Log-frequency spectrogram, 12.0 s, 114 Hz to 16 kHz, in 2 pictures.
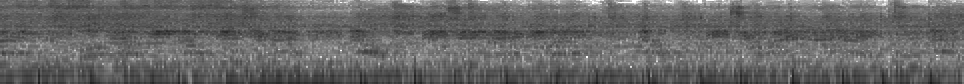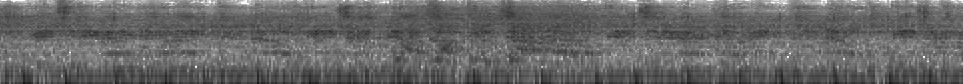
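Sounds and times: fast drum beat: 0.0 - 12.0
guitars: 0.0 - 12.0
singer yelling vocals: 0.0 - 12.0.

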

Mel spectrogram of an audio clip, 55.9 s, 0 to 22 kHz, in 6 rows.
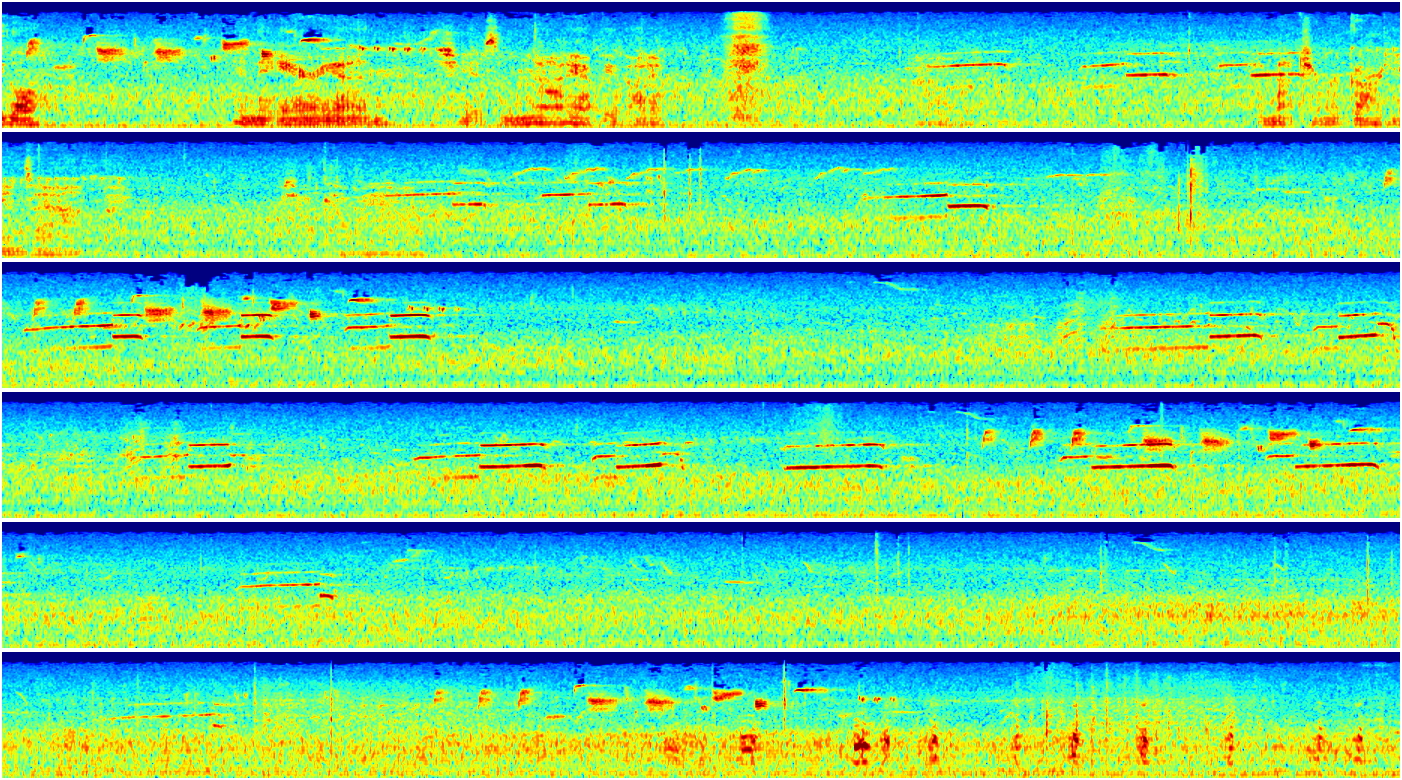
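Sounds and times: eagle chirping calls: 6.3 - 8.8, 18.8 - 21.6.

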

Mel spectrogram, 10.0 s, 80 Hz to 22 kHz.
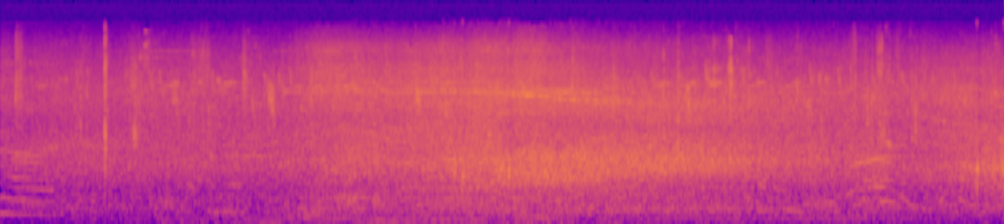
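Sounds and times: passing vehicle rumble: 2.8 - 10.0.

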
